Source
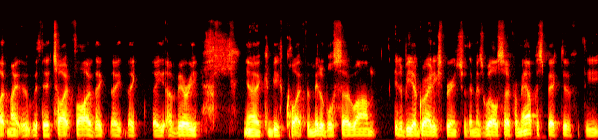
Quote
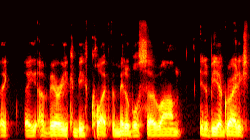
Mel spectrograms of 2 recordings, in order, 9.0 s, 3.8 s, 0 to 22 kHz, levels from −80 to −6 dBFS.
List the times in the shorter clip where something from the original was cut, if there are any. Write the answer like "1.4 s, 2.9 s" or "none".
1.0 s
